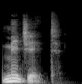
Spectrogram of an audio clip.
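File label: "midget", British English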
